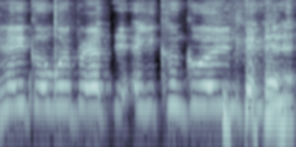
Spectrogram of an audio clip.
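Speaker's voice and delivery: high, fast nagging warnings; mock the world nagging you. Mocking the noisy world's nagging.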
